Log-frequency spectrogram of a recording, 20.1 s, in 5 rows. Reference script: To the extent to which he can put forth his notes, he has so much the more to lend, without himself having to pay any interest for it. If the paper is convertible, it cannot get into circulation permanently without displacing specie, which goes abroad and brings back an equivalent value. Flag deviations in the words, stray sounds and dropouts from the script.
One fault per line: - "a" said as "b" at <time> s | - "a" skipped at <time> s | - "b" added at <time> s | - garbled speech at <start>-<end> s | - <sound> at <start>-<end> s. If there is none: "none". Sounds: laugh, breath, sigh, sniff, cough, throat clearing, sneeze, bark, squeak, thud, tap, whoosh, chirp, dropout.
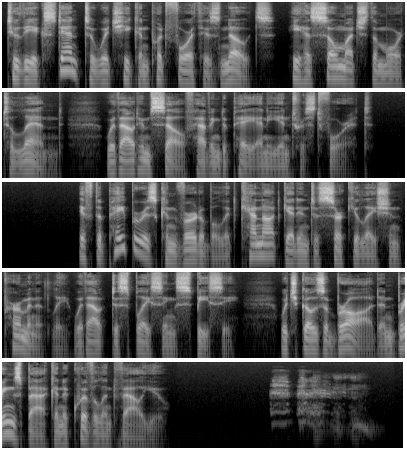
- throat clearing at 18.8-20.0 s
